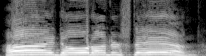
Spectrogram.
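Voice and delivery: loud, high, slow cry to God; shout. Retold or imitated. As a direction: cry out in anguish. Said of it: "there's other times I gotta shout".

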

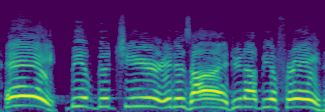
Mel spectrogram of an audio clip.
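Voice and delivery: high, loud call across water. Acted. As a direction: hail them with hearty reassurance. Acting Jesus calling across the water.

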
